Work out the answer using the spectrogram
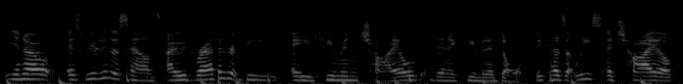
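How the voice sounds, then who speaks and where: A woman's voice: medium pitch, normal speed, soft background music. A woman co-hosting a podcast in character as a fey demon, telling family stories in an informal, hesitant way. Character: fey demon woman gossiping about humans. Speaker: podcast co-host.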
